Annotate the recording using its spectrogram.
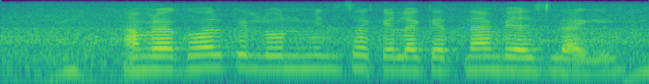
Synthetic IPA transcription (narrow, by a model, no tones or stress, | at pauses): ɦəmɾaɡʱəɾkeloːnmɪlsəkelakɪt̪nabʱad͡ʒla̰ːɡiː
